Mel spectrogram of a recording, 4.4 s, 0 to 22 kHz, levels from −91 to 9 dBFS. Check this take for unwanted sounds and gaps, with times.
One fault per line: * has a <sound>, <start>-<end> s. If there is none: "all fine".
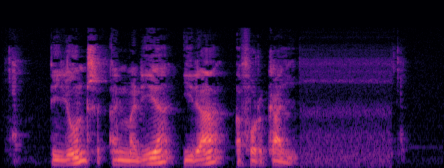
all fine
